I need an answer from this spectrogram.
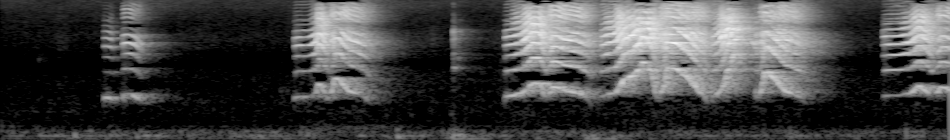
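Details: Rhodesian Ridgeback singing: a run of high, wavering, whine-like notes in short bursts, then a longer sustained stretch of quavering tones that rise and fall, with brief silent gaps between phrases and a faint low hum underneath.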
